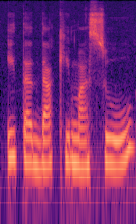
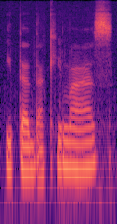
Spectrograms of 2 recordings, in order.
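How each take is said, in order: First: Every letter is sounded out as spelled. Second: It is said the natural spoken way. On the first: "it is spelled as" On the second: "but the pronunciation is"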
